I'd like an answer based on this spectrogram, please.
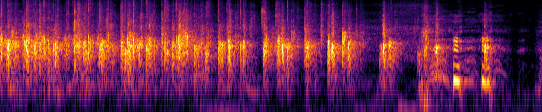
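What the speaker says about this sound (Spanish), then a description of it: "Un aplauso para este muchacho" A television studio audience claps and cheers in a lively burst, with a few laughs mixed in, the applause thinning into scattered claps toward the end.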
